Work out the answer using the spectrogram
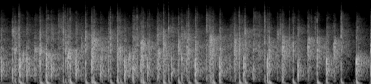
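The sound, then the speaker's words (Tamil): Audience clapping at a Tamil debate-style speech event, a dense, steady patter of many hand claps that holds at an even, fairly loud level throughout, with no voices over it. “உங்கள் கைதட்டலே நான் சொல்வதை ஆமோதிக்கிறது.”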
